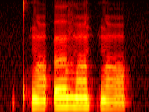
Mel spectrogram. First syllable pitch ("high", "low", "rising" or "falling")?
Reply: low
